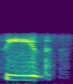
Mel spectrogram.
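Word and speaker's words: seiðr: it's pronounced seethe, cedar, cider, depending on what country you're coming mm-hmm. – from. Cider is Norwegian. And that's my ancestry, so I choose to call it cider.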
